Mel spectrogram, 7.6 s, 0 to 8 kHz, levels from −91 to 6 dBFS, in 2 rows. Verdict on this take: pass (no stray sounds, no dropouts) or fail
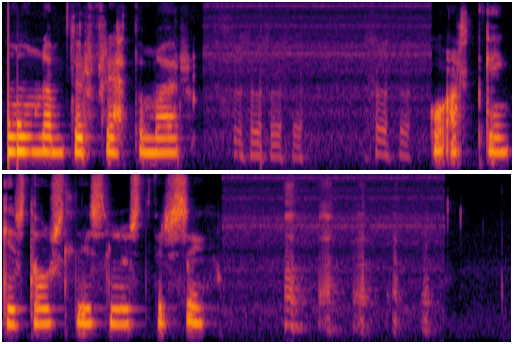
fail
